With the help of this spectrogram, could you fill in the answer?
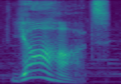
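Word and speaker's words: Yachats: Yachts, pronounced Yahhatz, has just 700 people, but sits next to two of Oregon's most famous natural wonders.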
